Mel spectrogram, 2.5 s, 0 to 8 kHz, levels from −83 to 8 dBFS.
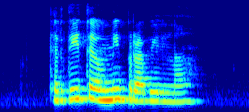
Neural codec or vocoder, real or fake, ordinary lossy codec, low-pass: codec, 44.1 kHz, 7.8 kbps, Pupu-Codec; fake; none; 7.2 kHz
